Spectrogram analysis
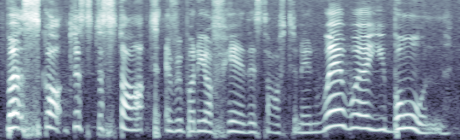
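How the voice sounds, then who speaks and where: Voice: mid-range voice, lively intonation, moderate pace, darkish tone. An interviewer at a church event, asking questions with a curious, encouraging manner.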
